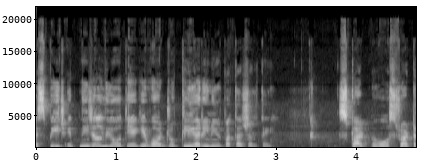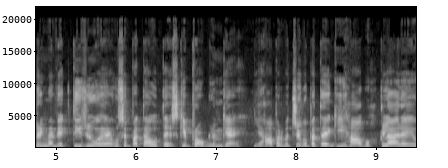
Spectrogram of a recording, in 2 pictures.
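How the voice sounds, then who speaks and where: A woman's voice: sits high, a little mellow. A woman teaching an exam-prep lesson, explaining slides casually and often checking in with "ठीक है". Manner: casual explanatory, mixes English terms, frequent "ठीक है" check-ins.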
